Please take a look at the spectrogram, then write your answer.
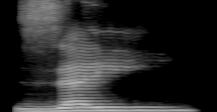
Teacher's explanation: This combination is Leen combination. You have to say it softly. You have to make it two counts long.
